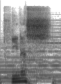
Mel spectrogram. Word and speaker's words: Keenus: You can dig the name Keenus. Even though it rhymes with penis, and that's all I'm thinking right now.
